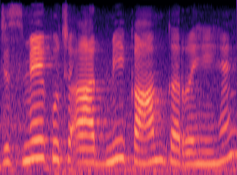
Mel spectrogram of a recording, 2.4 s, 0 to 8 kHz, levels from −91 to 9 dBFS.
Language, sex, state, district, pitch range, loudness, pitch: Hindi, female, Punjab, Fazilka, 230-285 Hz, -15 LUFS, 240 Hz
